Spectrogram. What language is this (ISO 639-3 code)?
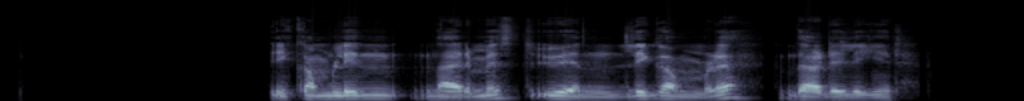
nob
